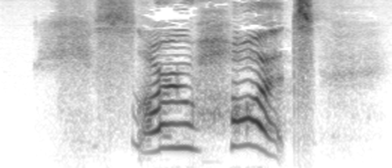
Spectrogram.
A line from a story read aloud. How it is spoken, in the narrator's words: he gulped miserably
